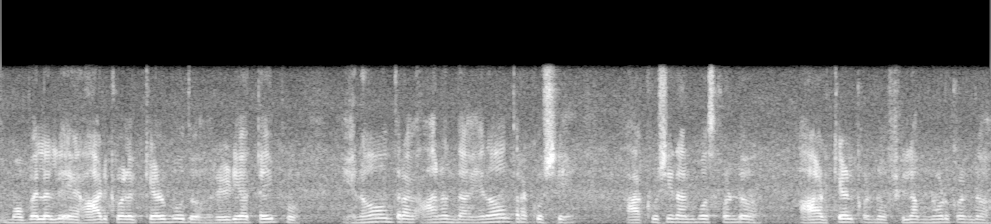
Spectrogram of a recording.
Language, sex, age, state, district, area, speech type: Kannada, male, 45-60, Karnataka, Ramanagara, urban, spontaneous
